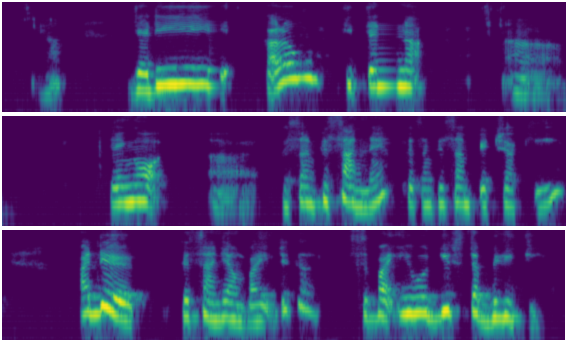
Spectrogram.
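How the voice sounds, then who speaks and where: Speaking fairly slowly with long, frequent pauses, a woman uses a medium-pitched, somewhat breathy voice with lively intonation and big swings in loudness, recorded dry with no echo against a quiet background. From Malaysia, Kedah; Malaysia. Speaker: intercultural consultant; speaker. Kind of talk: panel discussion. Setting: video call. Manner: halting. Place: home room. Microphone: video call.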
